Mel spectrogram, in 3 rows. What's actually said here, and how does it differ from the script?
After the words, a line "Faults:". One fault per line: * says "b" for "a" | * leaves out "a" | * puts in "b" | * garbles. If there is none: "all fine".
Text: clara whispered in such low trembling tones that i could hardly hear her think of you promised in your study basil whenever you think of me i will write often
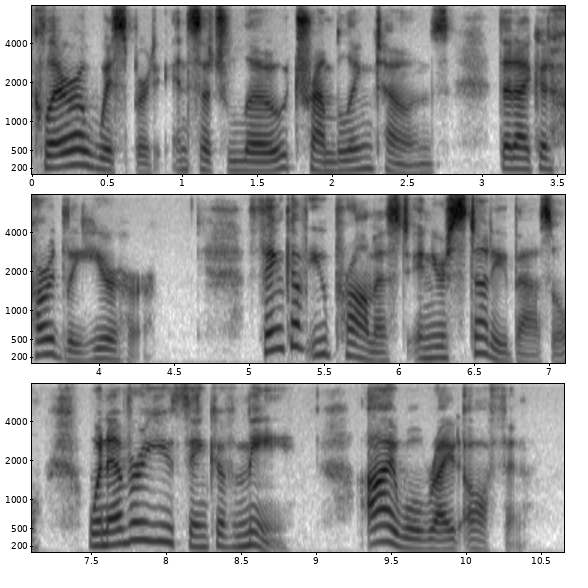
clara whispered in such low trembling tones that i could hardly hear her think of you promised in your study basil whenever you think of me i will write often
Faults:
all fine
